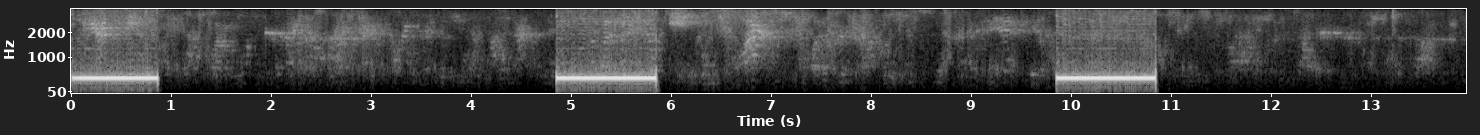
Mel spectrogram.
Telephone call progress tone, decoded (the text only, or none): ringback tone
